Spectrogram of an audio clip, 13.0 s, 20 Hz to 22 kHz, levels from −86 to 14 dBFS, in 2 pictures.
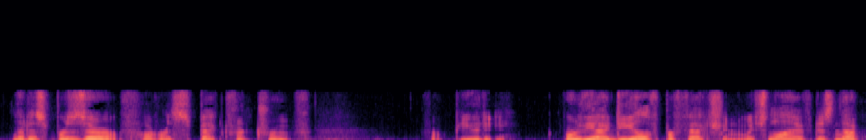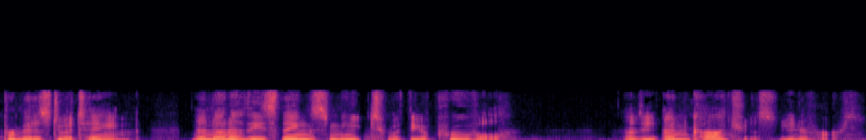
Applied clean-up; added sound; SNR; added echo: none; none; none; none.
